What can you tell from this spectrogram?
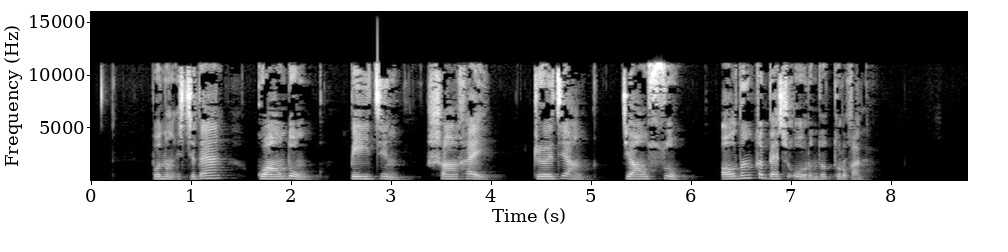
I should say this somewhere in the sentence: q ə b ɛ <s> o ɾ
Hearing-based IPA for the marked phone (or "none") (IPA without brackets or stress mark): ʃ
